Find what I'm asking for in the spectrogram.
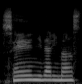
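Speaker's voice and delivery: tiny soft voice. Retelling how a part-timer speaks at the register: imitating a tiny quiet voice. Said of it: "ちっせえ声で喋ってた".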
